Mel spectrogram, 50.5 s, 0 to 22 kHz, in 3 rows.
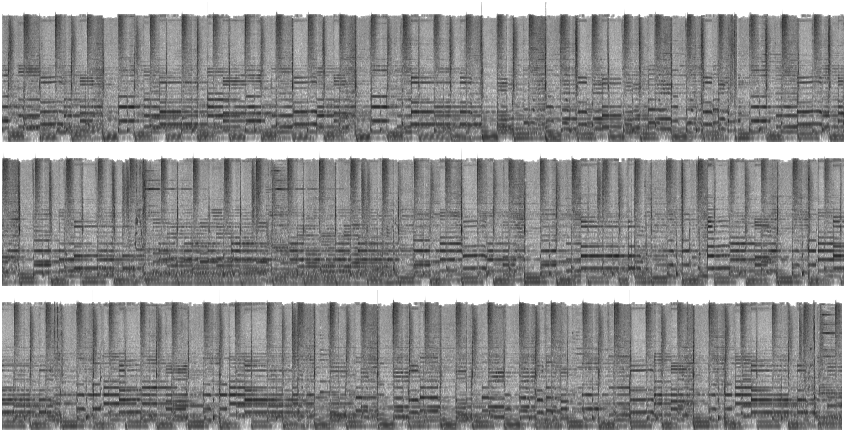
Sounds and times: Music: 0:00.0 - 0:50.4.

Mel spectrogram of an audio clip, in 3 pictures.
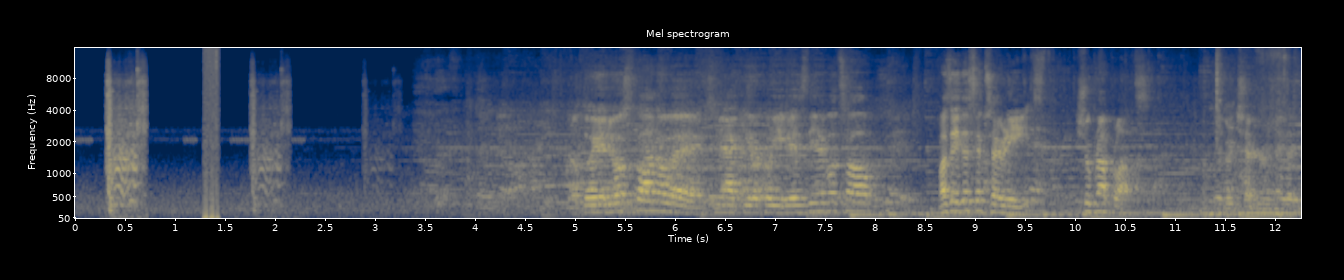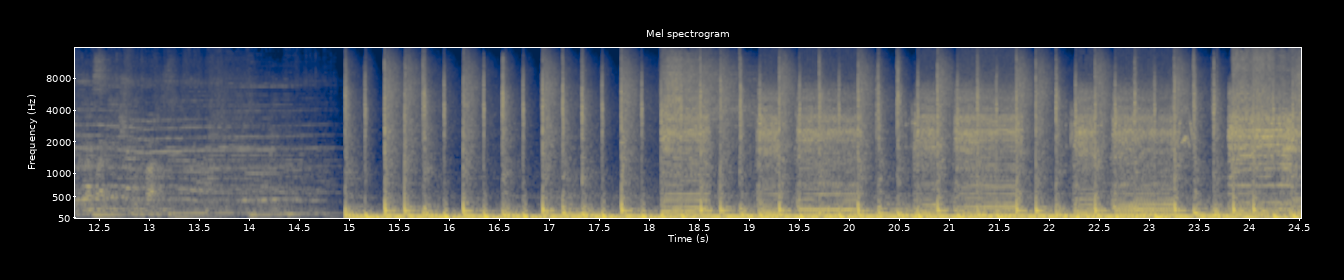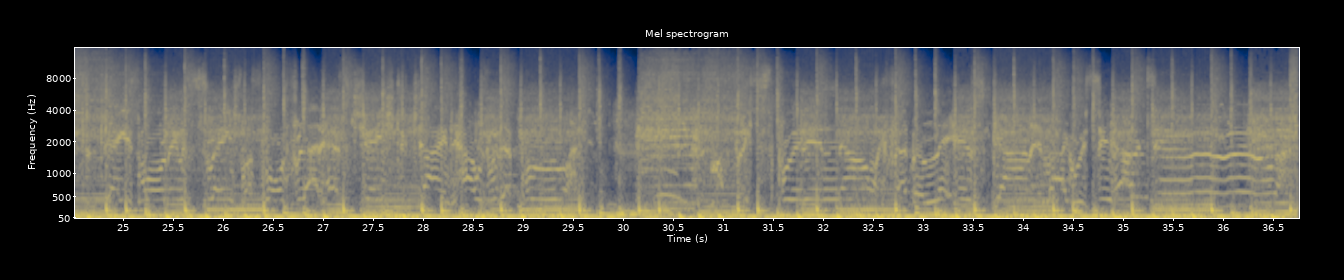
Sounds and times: Speech: 0:03.4 - 0:14.8
Music: 0:03.4 - 0:36.7.

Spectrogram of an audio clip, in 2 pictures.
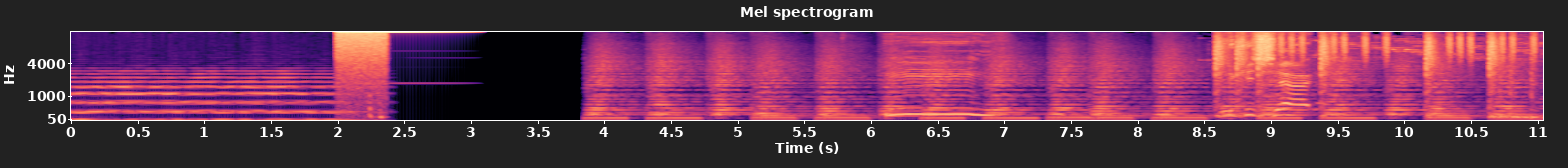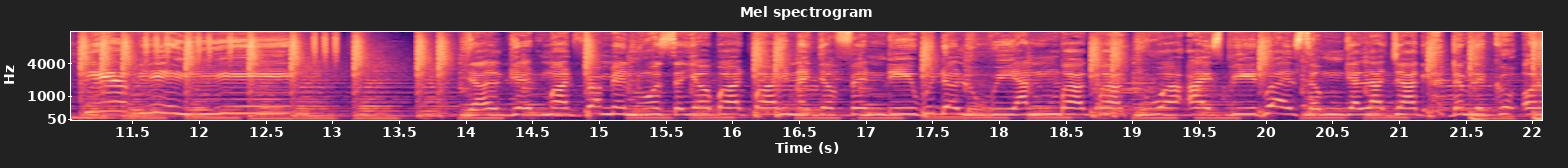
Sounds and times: Music: 0:03.9 - 0:22.0.

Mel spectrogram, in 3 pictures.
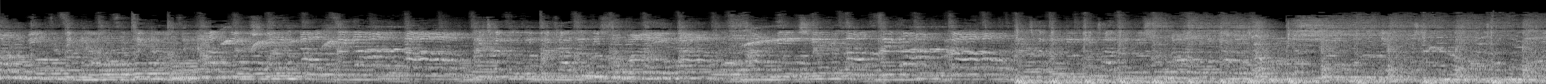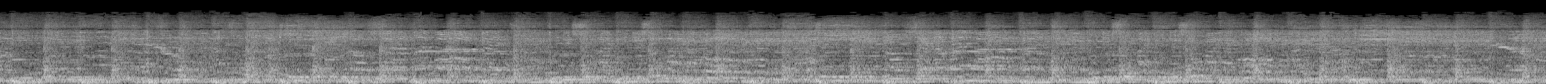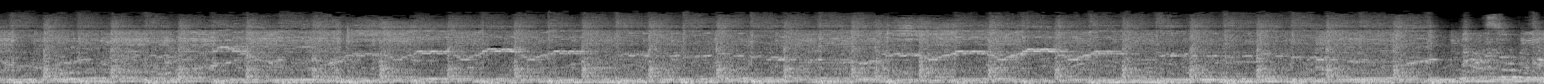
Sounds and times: Music: 0:00.0 - 0:46.3.

